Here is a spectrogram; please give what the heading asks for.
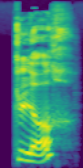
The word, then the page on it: d' Làch: Bas-Rhin; Strasbourg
